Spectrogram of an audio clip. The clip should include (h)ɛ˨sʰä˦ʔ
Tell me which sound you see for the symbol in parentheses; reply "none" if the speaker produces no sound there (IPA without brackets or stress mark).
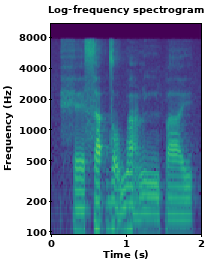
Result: h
